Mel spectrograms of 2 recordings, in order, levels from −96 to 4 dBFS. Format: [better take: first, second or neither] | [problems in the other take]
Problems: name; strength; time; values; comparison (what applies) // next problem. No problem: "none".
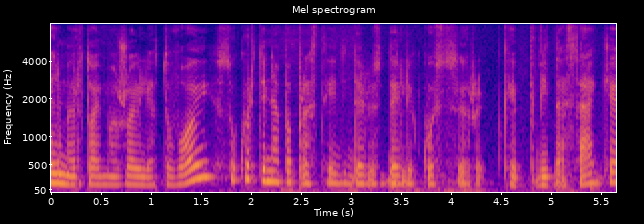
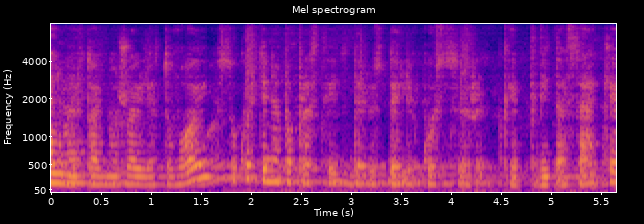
first | noise reduction (neural separator model SepFormer DNS4)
